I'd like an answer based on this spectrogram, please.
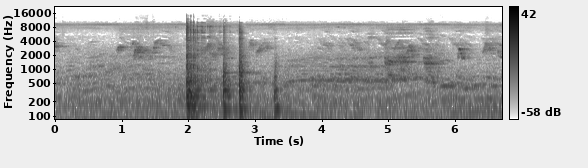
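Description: Birds chirping in the background, with a quick run of three or four sharp knocks about two seconds in.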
